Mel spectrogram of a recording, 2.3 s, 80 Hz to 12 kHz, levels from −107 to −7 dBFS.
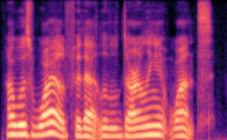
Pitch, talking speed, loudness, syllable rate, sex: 195 Hz, 240 wpm, -15 LUFS, 5.3 syllables/s, female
